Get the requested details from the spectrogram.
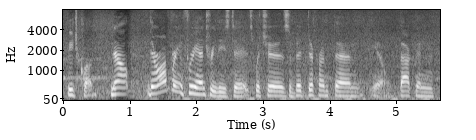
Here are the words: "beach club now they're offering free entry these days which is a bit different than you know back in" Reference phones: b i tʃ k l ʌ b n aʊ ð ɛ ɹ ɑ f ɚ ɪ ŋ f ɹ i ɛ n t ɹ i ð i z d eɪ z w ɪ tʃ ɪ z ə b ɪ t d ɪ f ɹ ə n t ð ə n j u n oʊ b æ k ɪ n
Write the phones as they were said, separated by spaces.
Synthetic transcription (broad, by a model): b i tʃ k l ʌ b n aʊ ð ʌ ɹ ɑ f ɚ ɪ ŋ f ɹ i ɛ n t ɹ i ð i z d eɪ z w ɪ tʃ ɪ z ə b ɪ t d ɪ f ɹ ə n ð ə n j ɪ n oʊ b æ k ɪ n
